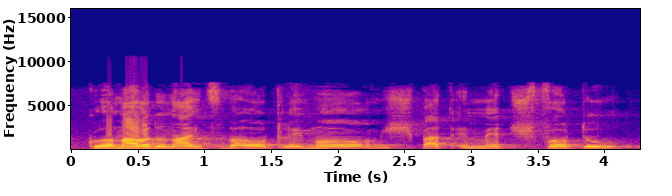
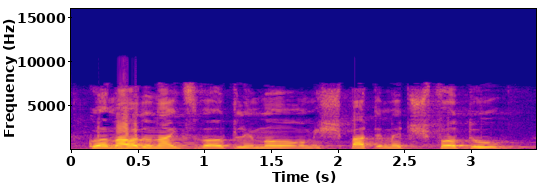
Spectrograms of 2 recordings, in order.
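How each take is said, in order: Both takes have the same delivery.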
